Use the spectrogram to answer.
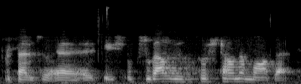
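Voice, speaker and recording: A man from Canada, born in Toronto, answering interview questions hesitantly, with many filled pauses and restarts. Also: mid-range voice, fairly bright tone, poor audio. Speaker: guest.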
